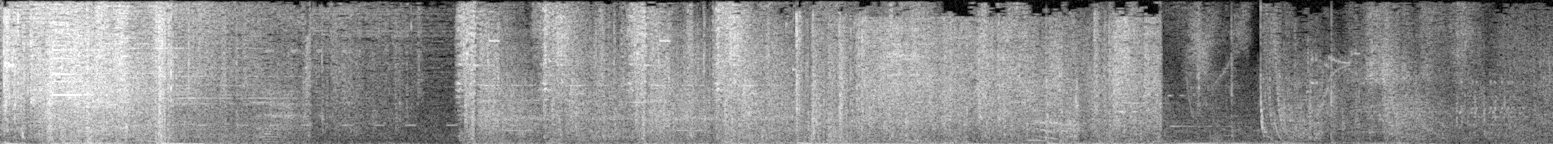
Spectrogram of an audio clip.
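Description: Gunfire cracks and bursts in a video game.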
